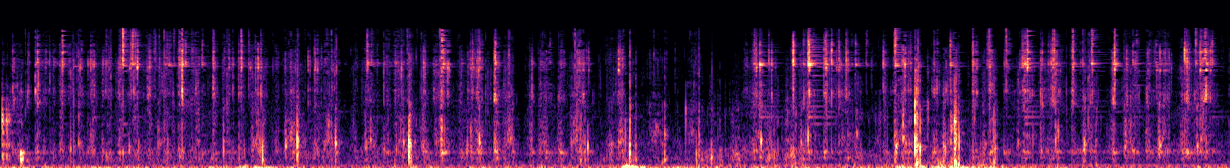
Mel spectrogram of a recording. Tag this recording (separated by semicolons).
Dog; Animals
